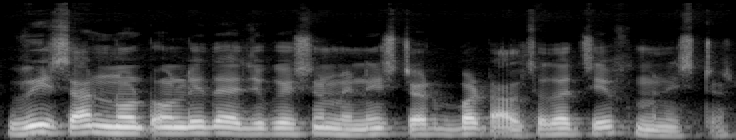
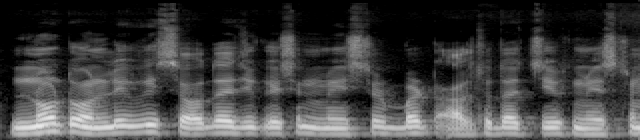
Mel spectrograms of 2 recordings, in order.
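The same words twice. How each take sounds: First: Corrected sentence read slowly and evenly; slow dictation. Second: Slow, deliberate dictation of a sentence. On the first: Teacher dictating the corrected sentence, slowly. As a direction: spell it out clearly, word by word. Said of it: "इस not only को यहाँ से हटा के कहाँ पे लिख लीजिए". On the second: Teacher dictating the wrong sentence to students, slowly. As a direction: read it out word by word for the class. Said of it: "not only but also". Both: Shown as a demonstration.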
